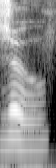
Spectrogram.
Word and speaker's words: zu: On the other hand, z, when an initial, is with them a sound in which the breath is sucked inward, and thus zu, pronounced zoo, which in their language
